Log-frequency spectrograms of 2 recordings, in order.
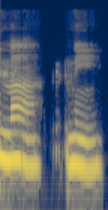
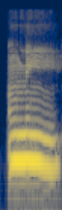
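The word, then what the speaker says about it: なに: Nani apa? Nah, ni na ni. Nah, ni kalau kanan itu nani nani ni bukan engni itu bukan ya nani.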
